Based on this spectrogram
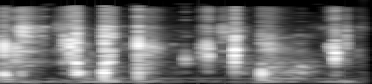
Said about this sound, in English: Sounds like a dog's eating its lunch. What is that sound? Sorry, that's me, but that's the last bite of nuts. Nuts. Trying to get it. It's like my mom's dog eating its kibble.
